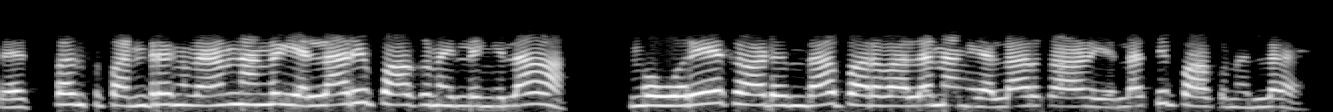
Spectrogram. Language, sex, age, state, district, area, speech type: Tamil, female, 30-45, Tamil Nadu, Tirupattur, rural, conversation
